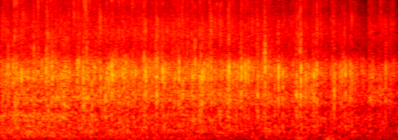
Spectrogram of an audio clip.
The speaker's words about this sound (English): Clap for that one, because it gets rough after that.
